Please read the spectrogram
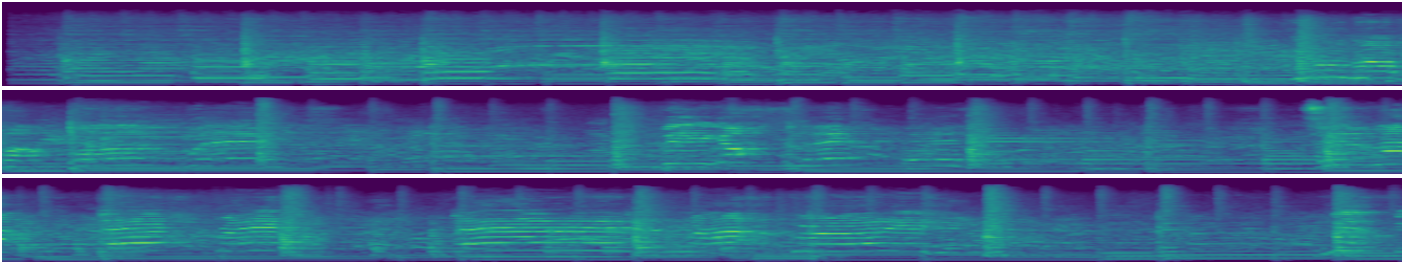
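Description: Live band playing: vocals over electric guitar, bass guitar and a drum kit, with a steady beat. The singing comes in about six seconds in.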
